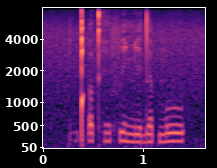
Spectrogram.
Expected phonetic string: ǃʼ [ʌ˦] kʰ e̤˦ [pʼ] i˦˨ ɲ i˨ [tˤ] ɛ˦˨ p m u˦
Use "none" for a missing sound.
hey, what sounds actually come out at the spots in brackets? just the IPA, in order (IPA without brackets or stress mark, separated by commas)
ʌ˦, f, d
